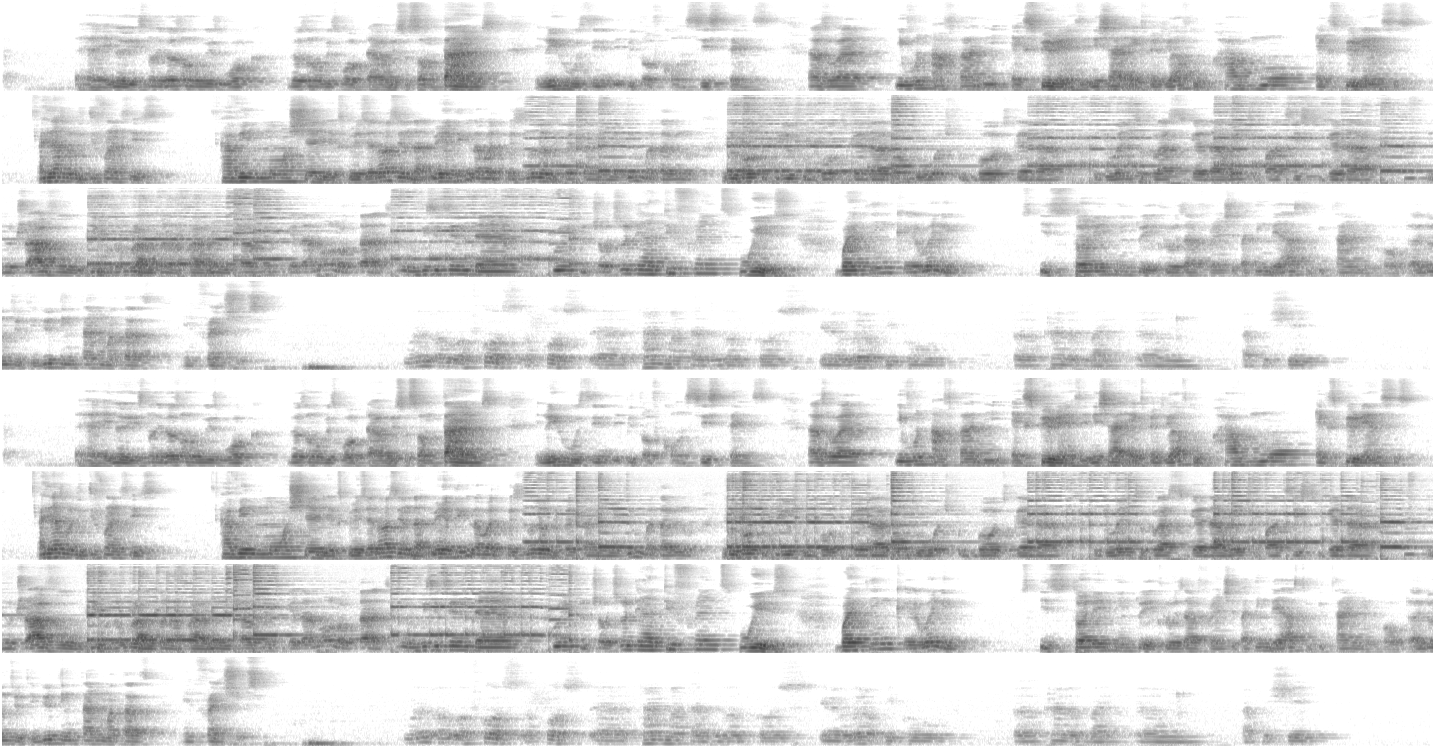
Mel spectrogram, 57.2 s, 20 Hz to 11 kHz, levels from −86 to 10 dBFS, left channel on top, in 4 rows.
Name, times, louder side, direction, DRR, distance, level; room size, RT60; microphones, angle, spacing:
voice 1, 0.7-2.6 2.9-7.6 8.1-8.6 8.9-14.1 14.7-15.8 16.5-21.2 21.5-24.9 25.2-33.7 34.1-38.2 39.0-44.3 44.7-45.5 45.9-46.1, right 2 dB, 20° right, -2 dB, 1.4 m, -32 dB
sound 1, 19.5-21.0 21.6-23.8 24.6-25.8 26.1-26.2 26.4-28.8 29.5-31.8 32.5-34.3, right 6 dB, 65° right, 0.8 m, -32 dB
voice 2, 46.9-52.4 53.0-54.9 55.3-56.0, right 1 dB, 10° left, -3 dB, 1.0 m, -46 dB
8.5 x 6.3 x 3.0 m, 0.73 s
head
